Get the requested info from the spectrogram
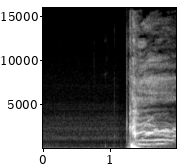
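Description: Near silence for about the first second, then a man's voice breaks into a laugh.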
